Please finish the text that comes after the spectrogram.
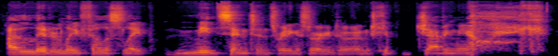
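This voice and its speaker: A man's voice: mid-range voice, animated, moderate pace. Tired, congested man talking earnestly. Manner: earnest, rambling, many fillers. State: congested and sniffly. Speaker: vlogger. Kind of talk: late-night motivational vlog.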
